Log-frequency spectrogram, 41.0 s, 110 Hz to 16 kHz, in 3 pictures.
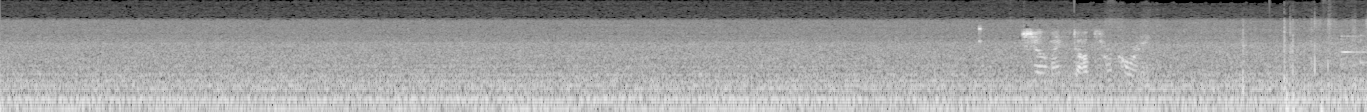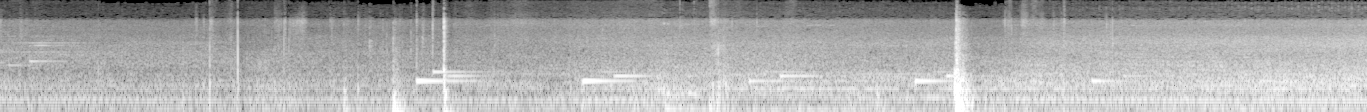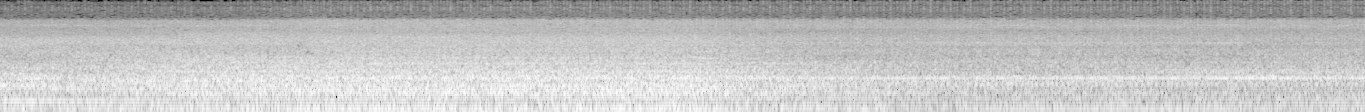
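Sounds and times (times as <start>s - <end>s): short chime tones: 13.4s - 14.6s, 17.8s - 18.7s, 19.5s - 22.0s
car engine idling roughly: 18.6s - 40.9s.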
